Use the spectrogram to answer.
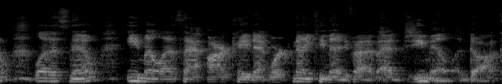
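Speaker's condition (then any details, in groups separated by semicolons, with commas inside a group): No condition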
